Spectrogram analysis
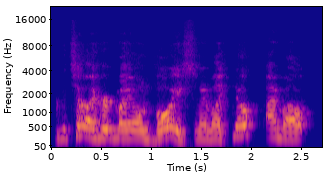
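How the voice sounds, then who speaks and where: A man's voice: high-pitched, fairly quick. A man hosting a casual interview show, chatty and encouraging, with joking asides to his guests. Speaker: show host.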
